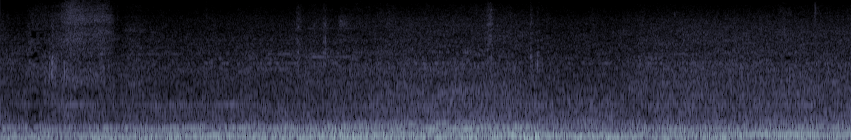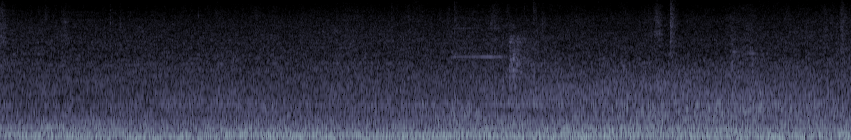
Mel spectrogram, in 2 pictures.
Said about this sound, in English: Volvo Wright bus. Here it is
